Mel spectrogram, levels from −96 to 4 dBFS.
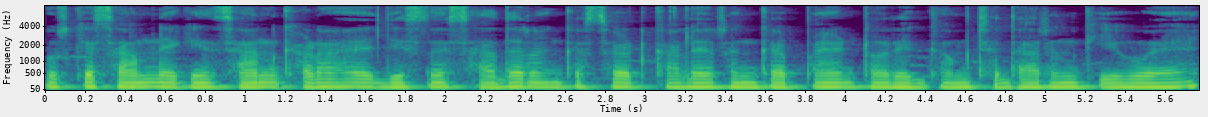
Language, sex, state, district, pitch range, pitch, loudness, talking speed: Hindi, male, Bihar, Katihar, 100-105 Hz, 100 Hz, -18 LUFS, 250 wpm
